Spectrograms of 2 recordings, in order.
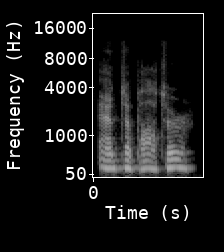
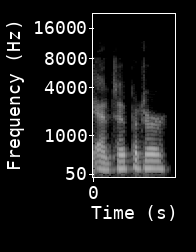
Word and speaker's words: Antipater: Now, as Will Scholl likes his name pronounced, Antipater, I say Antipater the Idumean.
